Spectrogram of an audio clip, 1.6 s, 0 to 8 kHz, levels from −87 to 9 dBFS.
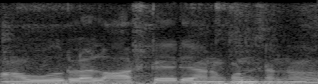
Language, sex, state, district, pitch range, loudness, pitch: Telugu, male, Andhra Pradesh, Krishna, 120-130 Hz, -28 LUFS, 120 Hz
